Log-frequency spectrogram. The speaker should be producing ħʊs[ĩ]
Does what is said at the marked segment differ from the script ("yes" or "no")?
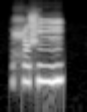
no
